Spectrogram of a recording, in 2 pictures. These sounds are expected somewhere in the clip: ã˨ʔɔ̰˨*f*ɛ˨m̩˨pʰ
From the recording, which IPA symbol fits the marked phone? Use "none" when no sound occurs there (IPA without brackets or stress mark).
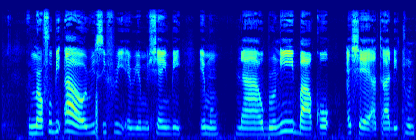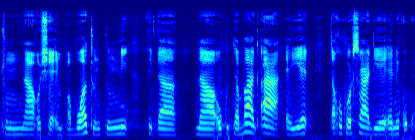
ɕ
